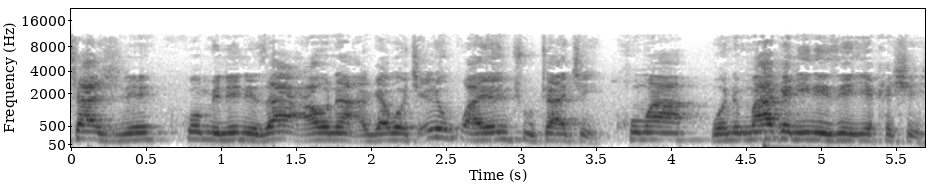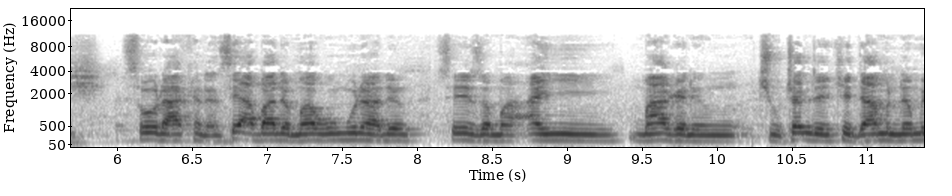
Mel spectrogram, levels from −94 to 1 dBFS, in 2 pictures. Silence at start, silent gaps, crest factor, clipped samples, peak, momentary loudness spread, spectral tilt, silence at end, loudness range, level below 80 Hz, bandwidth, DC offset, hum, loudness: 0 s; none; 16 dB; under 0.1%; -10 dBFS; 9 LU; -4.5 dB/octave; 0 s; 3 LU; -70 dBFS; 11.5 kHz; under 0.1%; none; -26 LUFS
